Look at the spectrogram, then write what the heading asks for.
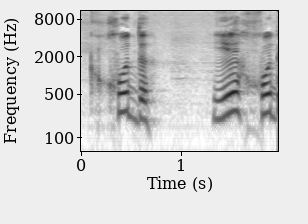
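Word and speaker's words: خود: जैसे ये खुद है, हालांकि इसमें वाव है, तो इसको क्या करेंगे? हम साइलेंट करके पढ़ेंगे। खे को दाल से डायरेक्ट मिलाएंगे, वाव को नहीं पढ़ा जाएगा, सिर्फ हम इसमें लिखेंगे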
